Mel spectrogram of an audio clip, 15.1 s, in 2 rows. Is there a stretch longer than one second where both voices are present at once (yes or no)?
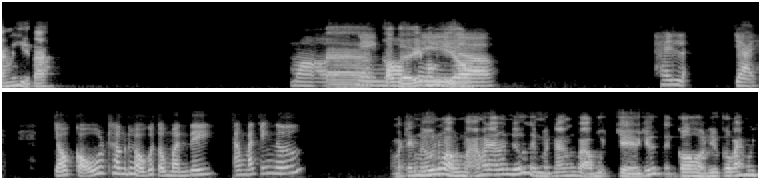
yes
